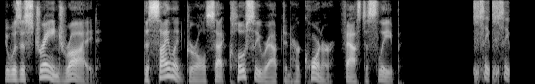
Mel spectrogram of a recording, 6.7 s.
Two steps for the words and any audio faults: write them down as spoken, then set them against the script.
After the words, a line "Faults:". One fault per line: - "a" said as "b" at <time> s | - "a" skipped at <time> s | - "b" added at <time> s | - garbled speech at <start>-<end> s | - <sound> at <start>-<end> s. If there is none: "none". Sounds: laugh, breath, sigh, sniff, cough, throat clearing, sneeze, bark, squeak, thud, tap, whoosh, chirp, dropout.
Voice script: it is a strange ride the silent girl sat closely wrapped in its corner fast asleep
it was a strange ride the silent girl sat closely wrapped in her corner fast asleep
Faults:
- "is" said as "was" at 0.1 s
- "its" said as "her" at 3.6 s
- laugh at 5.9-6.4 s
